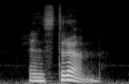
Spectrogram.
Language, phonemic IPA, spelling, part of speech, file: Swedish, /strœm/, ström, adjective / noun, Sv-ström.ogg
- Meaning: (adjective) having strong currents (of a watercourse), "currenty"; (noun) 1. current, flow; the part of a fluid that moves continuously in a certain direction 2. current; a flow of electric charge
